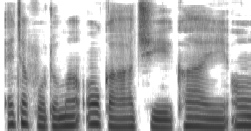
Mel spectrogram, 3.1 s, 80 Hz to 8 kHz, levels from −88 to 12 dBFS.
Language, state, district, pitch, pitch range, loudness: Idu Mishmi, Arunachal Pradesh, Lower Dibang Valley, 155 Hz, 145-175 Hz, -14 LUFS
